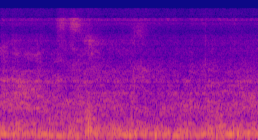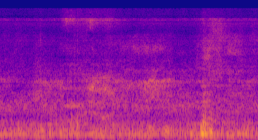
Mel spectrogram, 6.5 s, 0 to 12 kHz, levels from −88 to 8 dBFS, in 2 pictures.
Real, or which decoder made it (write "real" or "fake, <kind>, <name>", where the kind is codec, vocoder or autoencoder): fake, codec, SNAC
